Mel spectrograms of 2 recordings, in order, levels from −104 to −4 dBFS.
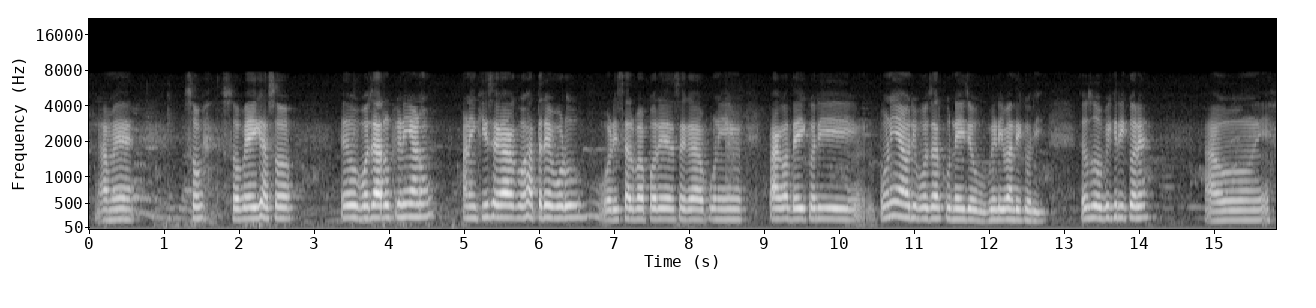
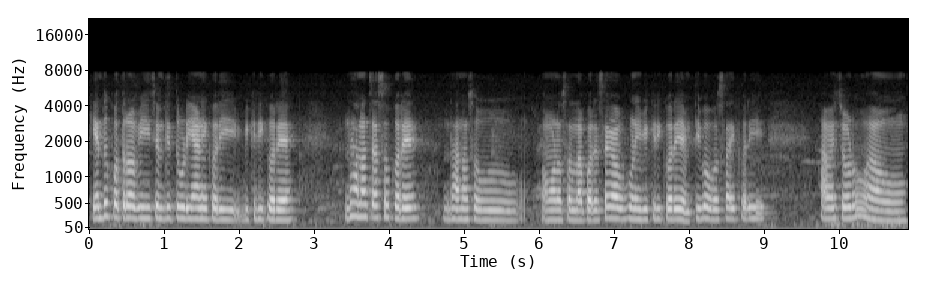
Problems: constant background noise, continuous background conversations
